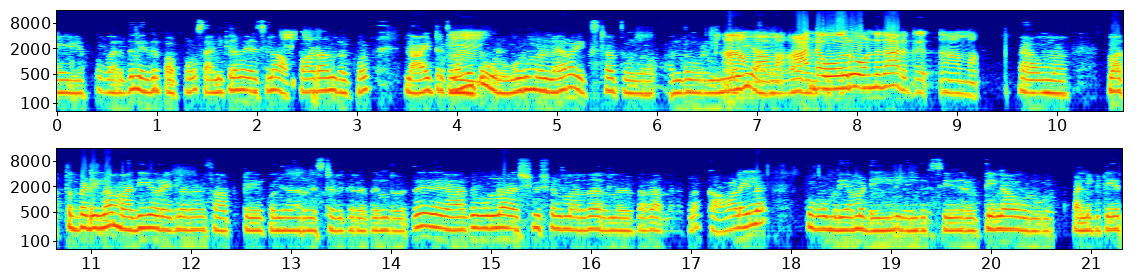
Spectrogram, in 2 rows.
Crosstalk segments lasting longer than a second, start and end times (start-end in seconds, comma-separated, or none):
none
